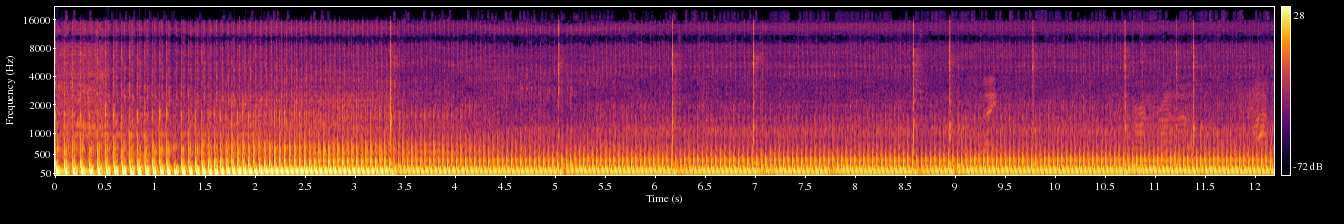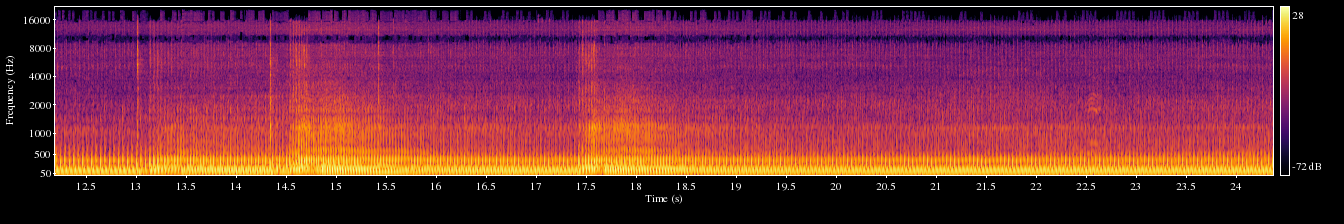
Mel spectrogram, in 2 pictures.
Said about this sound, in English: We're gonna try to crank it,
